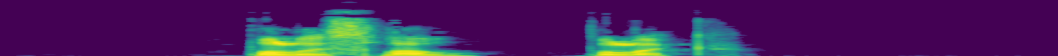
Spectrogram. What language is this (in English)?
Slovak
